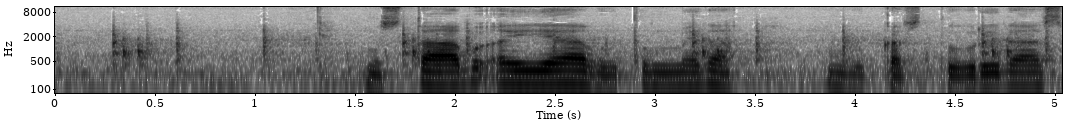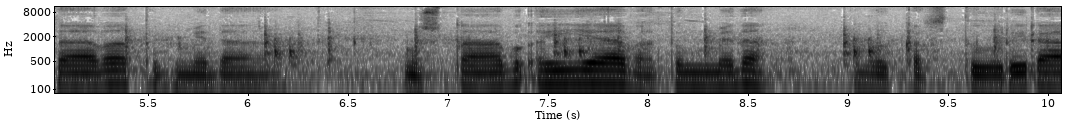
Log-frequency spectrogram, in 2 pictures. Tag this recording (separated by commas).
Lullaby, Speech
